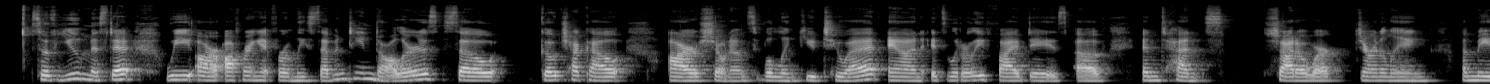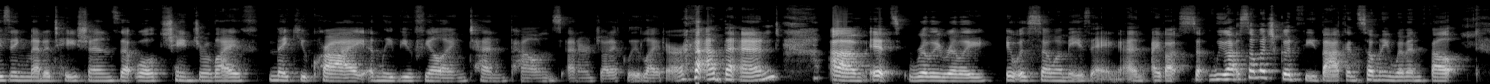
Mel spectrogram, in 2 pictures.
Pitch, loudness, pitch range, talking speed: 180 Hz, -19 LUFS, 170-195 Hz, 160 wpm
